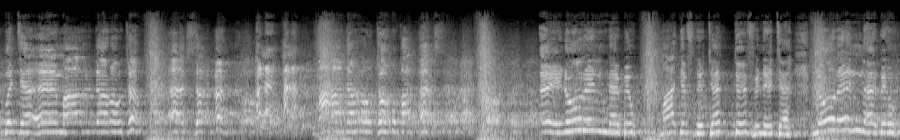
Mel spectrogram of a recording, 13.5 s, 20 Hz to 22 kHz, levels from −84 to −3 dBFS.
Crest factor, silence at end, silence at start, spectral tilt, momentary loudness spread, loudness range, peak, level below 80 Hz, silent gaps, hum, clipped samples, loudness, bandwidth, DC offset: 16 dB; 0 s; 0 s; -3 dB/octave; 6 LU; 1 LU; 0 dBFS; -34 dBFS; none; none; under 0.1%; -15 LUFS; 15.5 kHz; under 0.1%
